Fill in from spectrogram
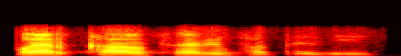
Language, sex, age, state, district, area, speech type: Punjabi, male, 45-60, Punjab, Moga, rural, conversation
